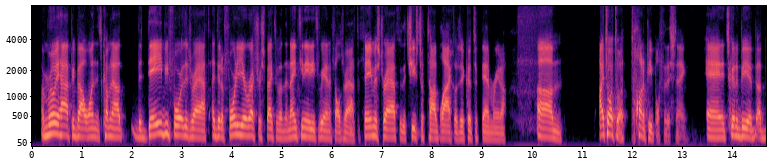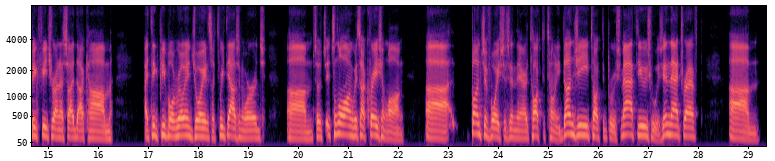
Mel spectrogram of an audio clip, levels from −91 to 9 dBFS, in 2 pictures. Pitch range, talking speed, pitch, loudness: 115-150 Hz, 210 wpm, 130 Hz, -19 LUFS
